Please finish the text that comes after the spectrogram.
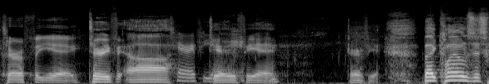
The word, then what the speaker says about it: Terrifier: I believe it's pronounced Terrifier.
